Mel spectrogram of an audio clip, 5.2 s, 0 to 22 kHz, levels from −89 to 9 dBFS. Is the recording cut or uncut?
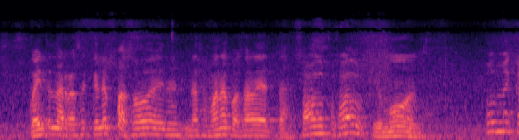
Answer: uncut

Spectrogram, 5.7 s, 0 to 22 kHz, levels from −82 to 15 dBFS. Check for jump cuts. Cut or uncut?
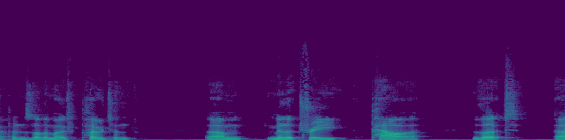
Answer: uncut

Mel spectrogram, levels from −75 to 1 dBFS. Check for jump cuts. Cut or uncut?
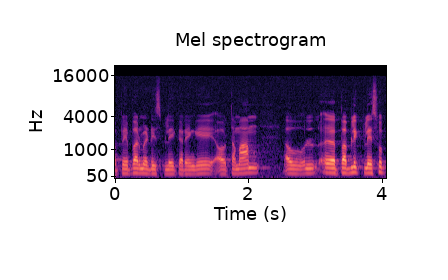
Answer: uncut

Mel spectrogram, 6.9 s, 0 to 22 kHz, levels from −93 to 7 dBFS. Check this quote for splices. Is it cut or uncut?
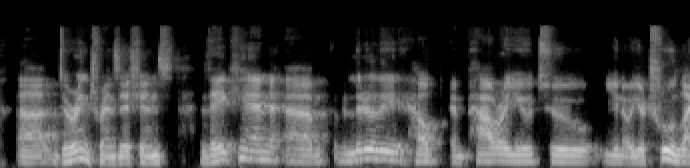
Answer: uncut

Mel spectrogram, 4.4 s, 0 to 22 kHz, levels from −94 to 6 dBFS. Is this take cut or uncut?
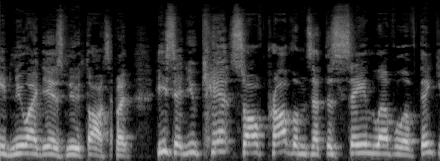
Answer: cut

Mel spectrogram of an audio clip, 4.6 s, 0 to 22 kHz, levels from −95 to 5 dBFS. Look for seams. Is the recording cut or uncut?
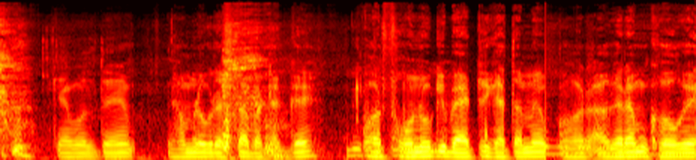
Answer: cut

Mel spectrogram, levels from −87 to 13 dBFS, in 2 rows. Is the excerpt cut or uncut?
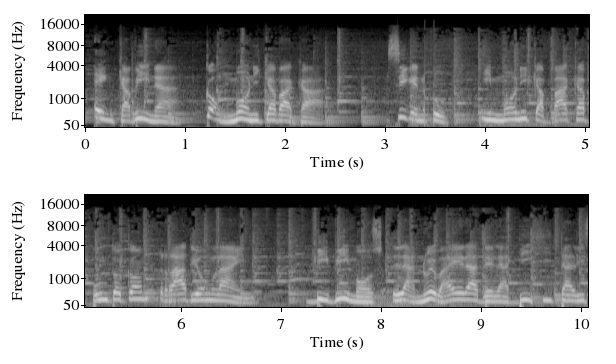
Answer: cut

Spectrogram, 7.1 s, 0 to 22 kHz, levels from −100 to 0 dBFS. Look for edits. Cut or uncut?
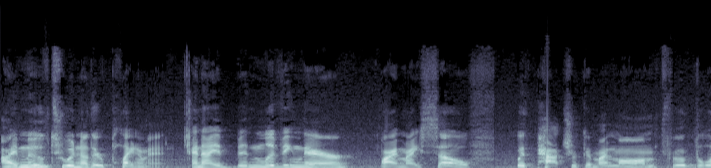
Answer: uncut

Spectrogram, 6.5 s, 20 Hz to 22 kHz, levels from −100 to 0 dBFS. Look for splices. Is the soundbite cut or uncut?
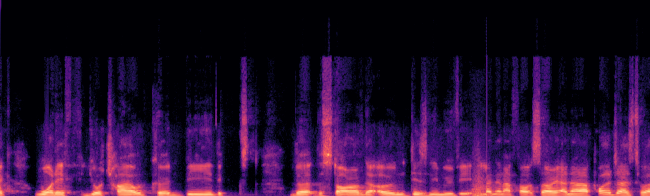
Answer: cut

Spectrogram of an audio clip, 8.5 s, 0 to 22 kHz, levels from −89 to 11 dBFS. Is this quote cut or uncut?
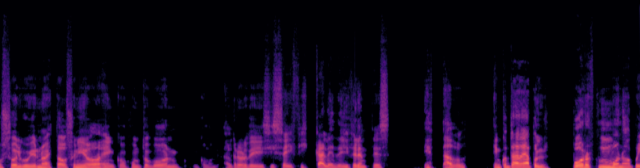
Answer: cut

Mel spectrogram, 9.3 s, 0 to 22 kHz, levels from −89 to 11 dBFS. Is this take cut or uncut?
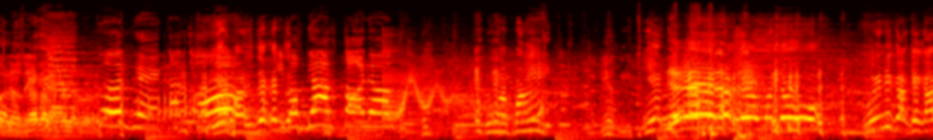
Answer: uncut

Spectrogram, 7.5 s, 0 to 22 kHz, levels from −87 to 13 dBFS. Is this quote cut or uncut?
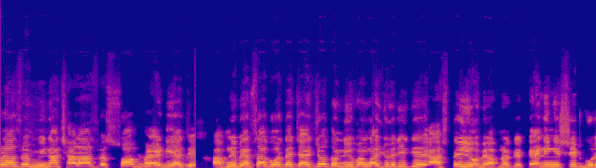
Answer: cut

